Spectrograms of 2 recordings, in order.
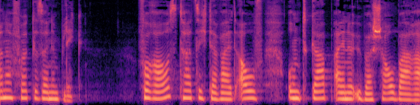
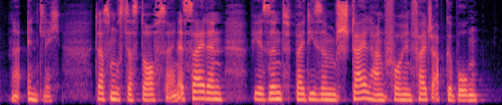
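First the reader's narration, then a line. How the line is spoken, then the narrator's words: Growling. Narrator (German): knurrte Alexander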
